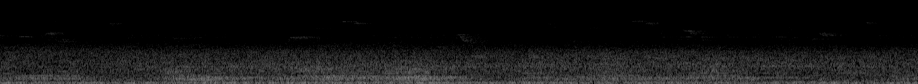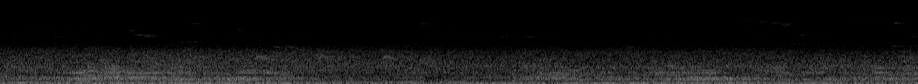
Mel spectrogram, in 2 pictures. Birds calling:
Gray Catbird (Dumetella carolinensis), Black-capped Chickadee (Poecile atricapillus)

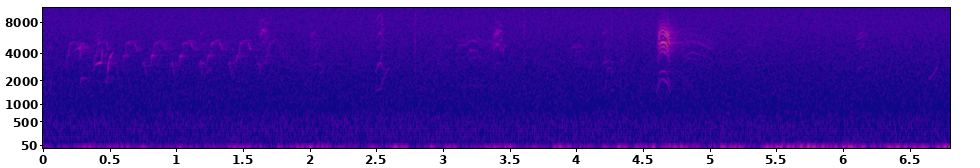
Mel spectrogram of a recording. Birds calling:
Hawaii Amakihi (Chlorodrepanis virens)

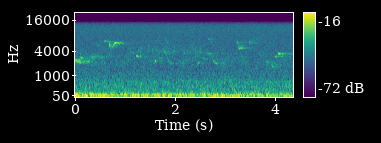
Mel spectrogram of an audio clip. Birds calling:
Gray Catbird (Dumetella carolinensis), Tufted Titmouse (Baeolophus bicolor)

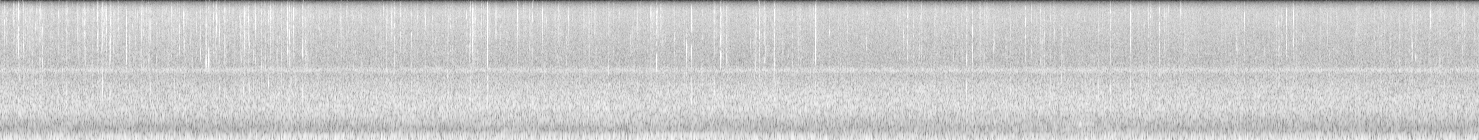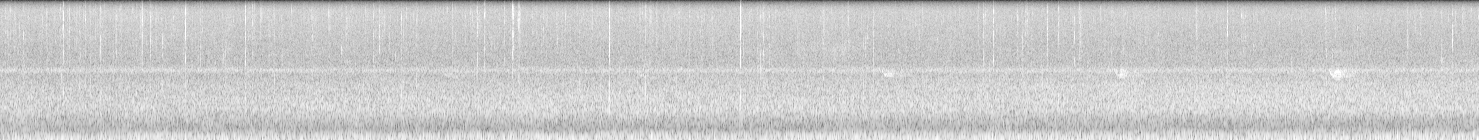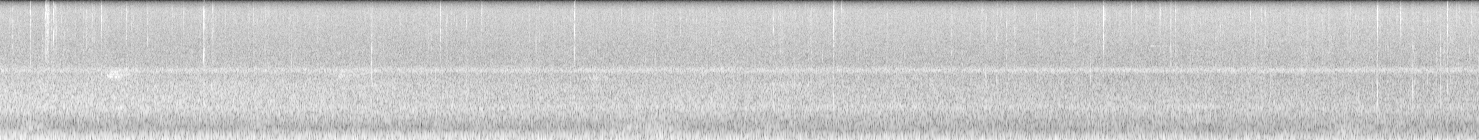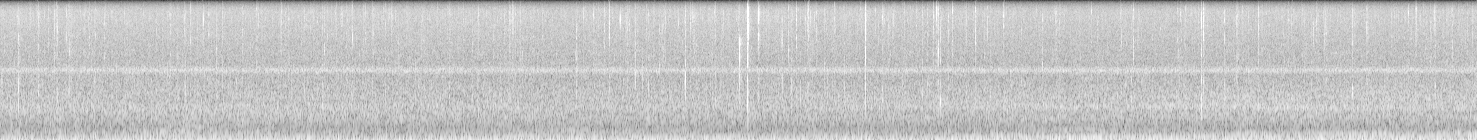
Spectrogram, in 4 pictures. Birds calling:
Veery (Catharus fuscescens)

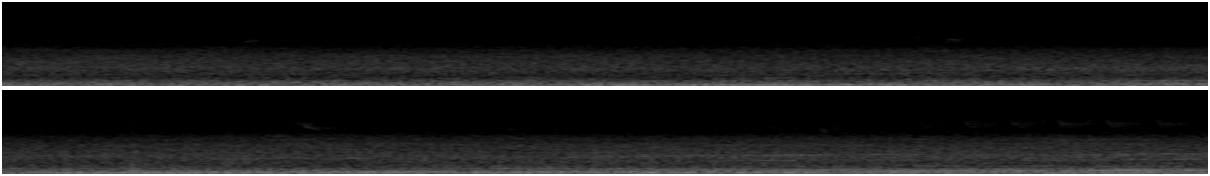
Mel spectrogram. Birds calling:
Ovenbird (Seiurus aurocapilla)

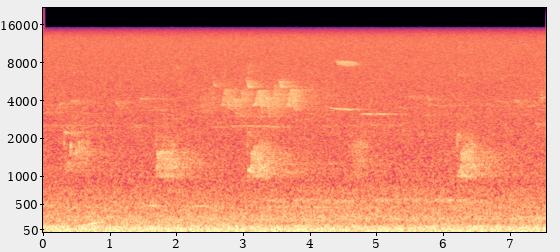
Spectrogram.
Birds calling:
Common Yellowthroat (Geothlypis trichas), Red-bellied Woodpecker (Melanerpes carolinus), Black-capped Chickadee (Poecile atricapillus), Brown Creeper (Certhia americana)

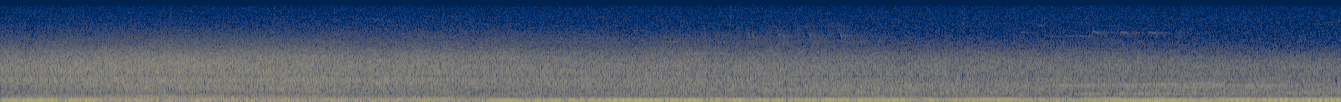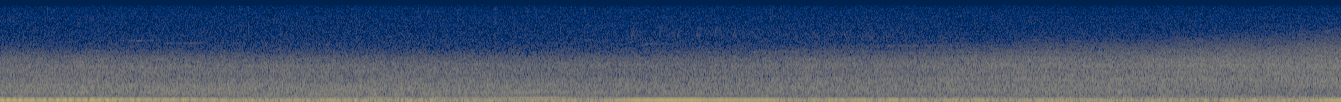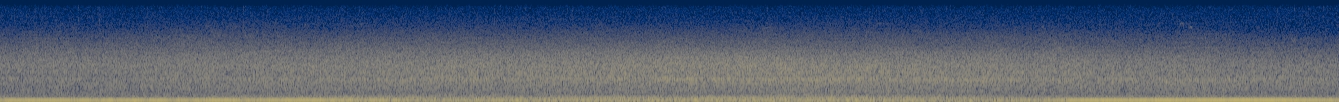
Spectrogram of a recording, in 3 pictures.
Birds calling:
Ovenbird (Seiurus aurocapilla), unidentified bird

